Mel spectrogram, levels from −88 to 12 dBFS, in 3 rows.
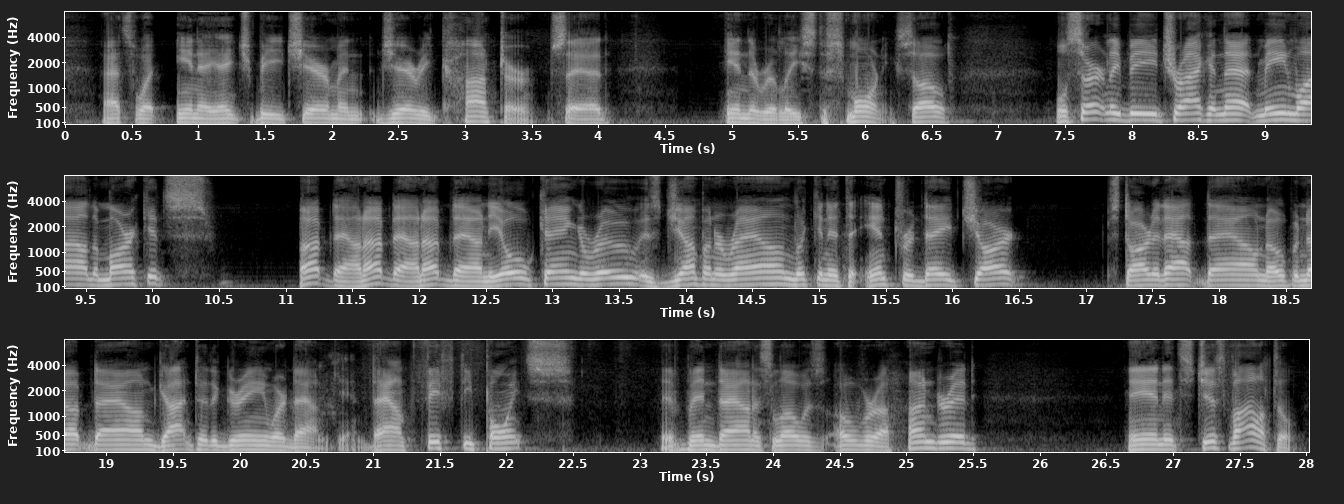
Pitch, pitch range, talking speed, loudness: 125 Hz, 115-150 Hz, 140 wpm, -16 LUFS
